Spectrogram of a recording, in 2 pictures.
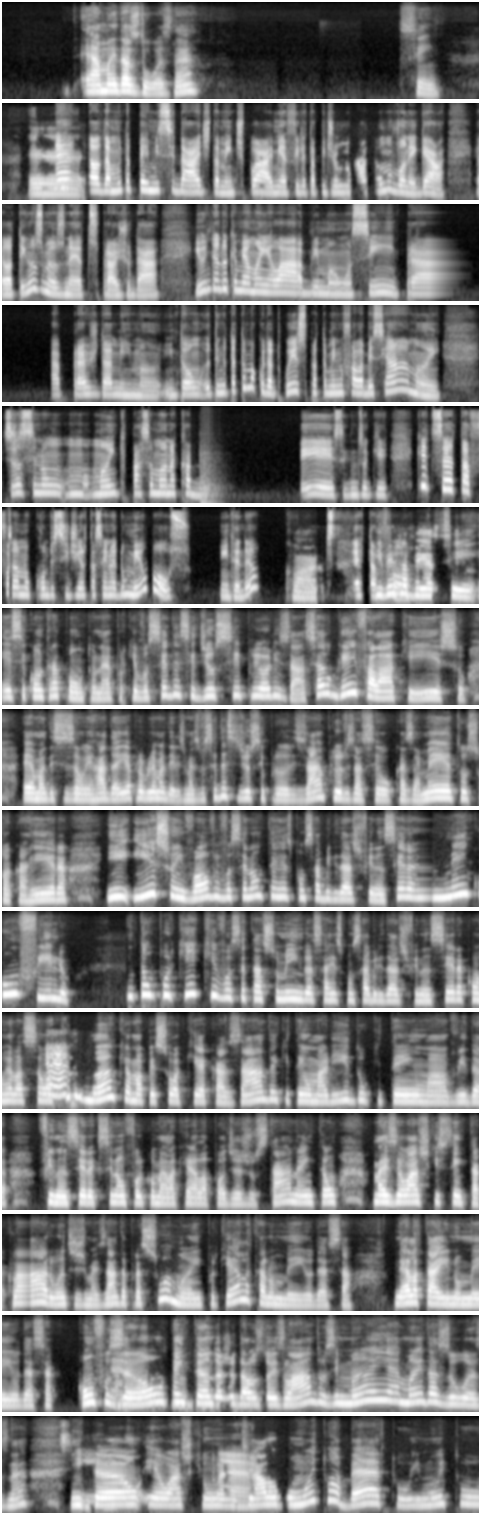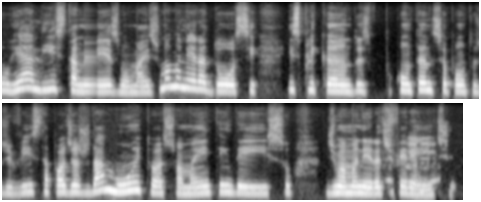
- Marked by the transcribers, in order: other background noise; "permissividade" said as "permissidade"; distorted speech; tapping
- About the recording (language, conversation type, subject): Portuguese, advice, Como os conflitos familiares têm causado estresse e afetado o seu bem-estar?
